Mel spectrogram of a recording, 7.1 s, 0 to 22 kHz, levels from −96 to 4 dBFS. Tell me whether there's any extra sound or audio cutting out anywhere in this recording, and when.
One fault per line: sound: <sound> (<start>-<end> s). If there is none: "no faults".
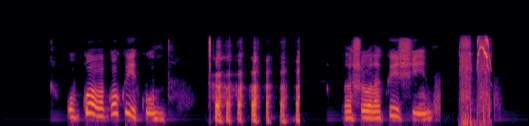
sound: laugh (2.8-4.0 s)
sound: squeak (6.1-6.6 s)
